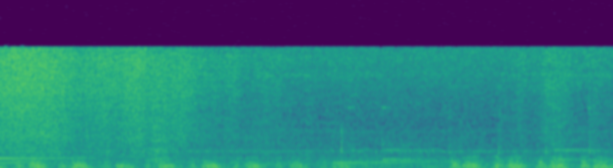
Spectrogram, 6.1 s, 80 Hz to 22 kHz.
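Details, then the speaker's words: Early embryo's heartbeat on ultrasound Doppler, embryo about 8 mm long, mother having frequent vomiting: rapid, regular, loud whooshing pulses at about 140 a minute. "How about Jam Jam? Heart is beating really loudly."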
